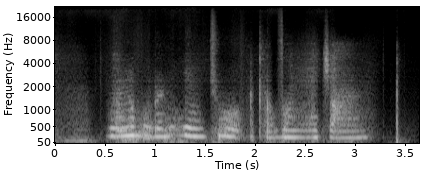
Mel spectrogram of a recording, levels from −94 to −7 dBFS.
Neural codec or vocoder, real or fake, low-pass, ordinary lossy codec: codec, 44.1 kHz, 0.9 kbps, DAC; fake; none; none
